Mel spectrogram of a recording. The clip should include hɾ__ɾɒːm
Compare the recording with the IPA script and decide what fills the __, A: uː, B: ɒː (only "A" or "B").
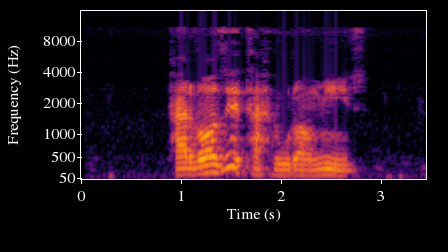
A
